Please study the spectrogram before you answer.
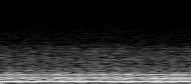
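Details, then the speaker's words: Rolls-Royce at idle after a brief rev: steady even low hum, no ticking (earlier ticking was the pump after revving), small muffler hole audible, electric fans added; normal clean idle. "extra push but see now it's idling clean there's a little hole in the muffler you can hear but there's no ticking sound I just want to point that out"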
